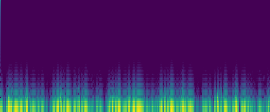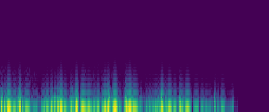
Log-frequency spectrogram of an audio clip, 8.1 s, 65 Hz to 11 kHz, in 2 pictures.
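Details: Deep, muffled low thumping, roughly 75 beats a minute, with rumbling noise, recorded on an adult's chest through an experimental microphone enclosure with a dominant frequency near 10 Hz, including a breath-hold; normal heart sounds.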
